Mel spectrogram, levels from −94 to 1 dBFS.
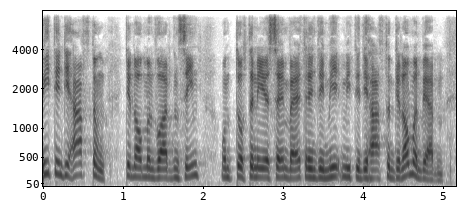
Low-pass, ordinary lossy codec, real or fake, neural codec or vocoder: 7.2 kHz; none; fake; codec, 16 kHz, 2 kbps, FunCodec, trained on LibriTTS, 25 frames a second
